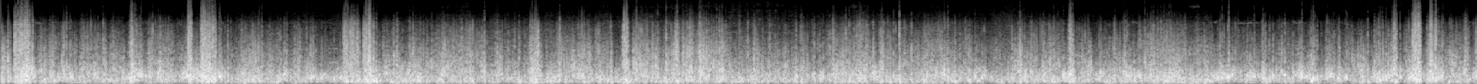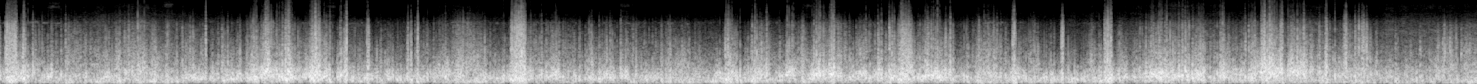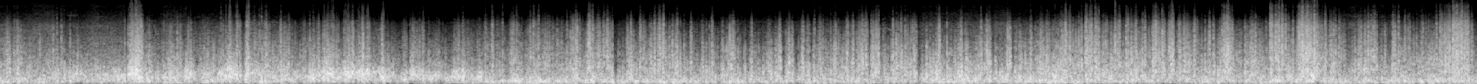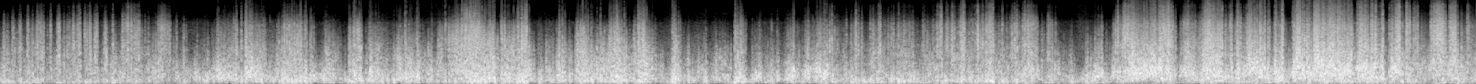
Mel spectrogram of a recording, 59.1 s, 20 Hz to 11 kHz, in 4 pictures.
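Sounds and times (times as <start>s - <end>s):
microphone crackling: 0.0s - 59.0s
road and vehicle noise: 0.0s - 59.0s
wind buffeting microphone: 0.0s - 59.0s.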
